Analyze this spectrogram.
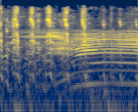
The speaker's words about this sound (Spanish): Ah, Vaca, ¿cómo estás? Ah.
